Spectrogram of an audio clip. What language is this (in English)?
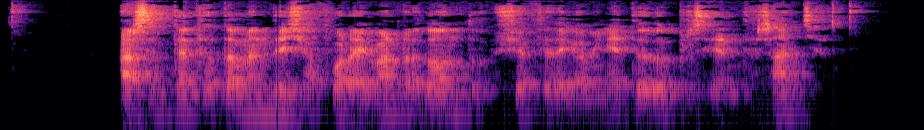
Galician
